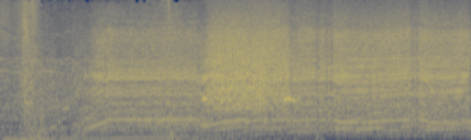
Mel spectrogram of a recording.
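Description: A racing car engine revs hard and accelerates, shifting through gears.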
